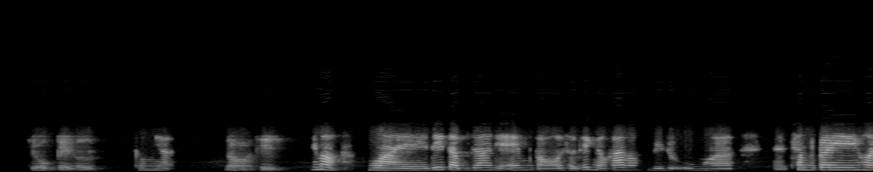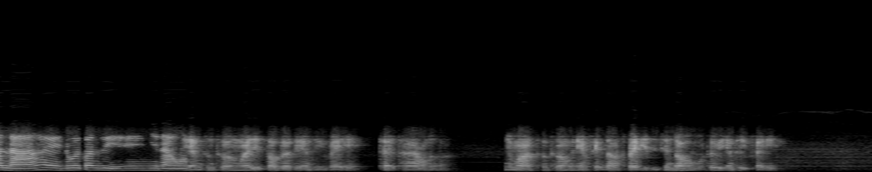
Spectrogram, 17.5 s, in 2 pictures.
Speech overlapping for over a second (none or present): none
